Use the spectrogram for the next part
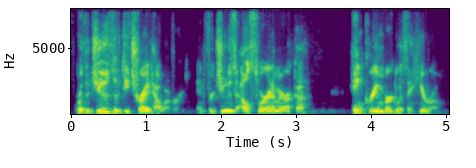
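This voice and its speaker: Bright-voiced man reading aloud, lively pitch. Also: quick pace, a little hiss or hum. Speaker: reader of a biography. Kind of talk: read-aloud biography narration.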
